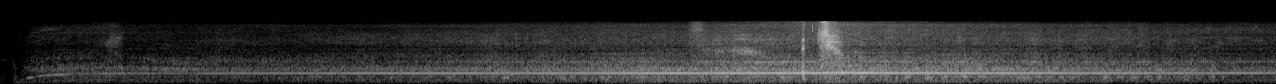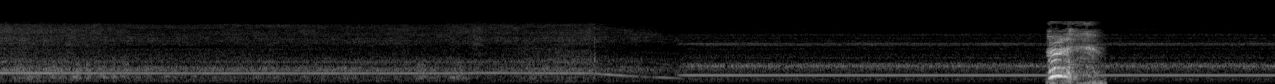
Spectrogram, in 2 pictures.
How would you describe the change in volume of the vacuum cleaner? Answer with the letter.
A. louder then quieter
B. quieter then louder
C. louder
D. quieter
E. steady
A.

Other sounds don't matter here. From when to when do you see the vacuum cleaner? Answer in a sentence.
You can hear the vacuum cleaner from 0.0 to 25.4 s.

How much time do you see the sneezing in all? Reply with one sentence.
You can hear the sneezing for 2 seconds altogether.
